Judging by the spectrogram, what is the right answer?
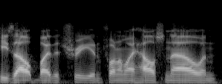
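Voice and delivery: plain

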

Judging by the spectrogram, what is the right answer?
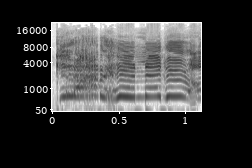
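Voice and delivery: very high, loud, shrill taunting scream. Retelling a girl yelling from the back of a truck: imitating someone screaming. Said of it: "The chick is in the back of the truck screaming".

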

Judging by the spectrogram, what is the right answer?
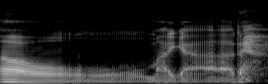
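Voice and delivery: low, quiet, pained groan. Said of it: "can you hear the pain in my voice?".

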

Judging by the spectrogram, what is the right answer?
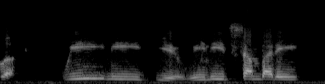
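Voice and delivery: put-on pleading voice. Recounting how he called a few weeks later, retelling someone begging. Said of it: "called me basically begging".

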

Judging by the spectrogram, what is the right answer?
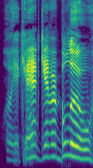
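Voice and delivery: rabbit character voice. Invited to play the rabbit in a story about a little girl, in a rabbit voice. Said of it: "would you like to do the voice of the rabbit".

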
